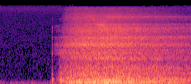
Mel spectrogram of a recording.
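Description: A slow exhale during a guided breathing exercise: after half a second of near silence, a steady, breathy rush of air begins abruptly and holds at an even level to the end.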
